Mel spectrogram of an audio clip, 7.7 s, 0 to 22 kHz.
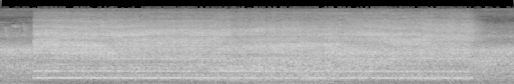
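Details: Arriva North West Scania L113CRL bus: loud steady whistle-like tone, possibly an air release, held about six seconds over bus noise then cutting off; source unconfirmed; loud sustained whistling noise.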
